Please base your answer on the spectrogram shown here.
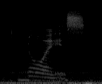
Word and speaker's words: noise: S is saying its second sound. The silent E is there for a miscellaneous reason, but probably to make the word not look plural.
